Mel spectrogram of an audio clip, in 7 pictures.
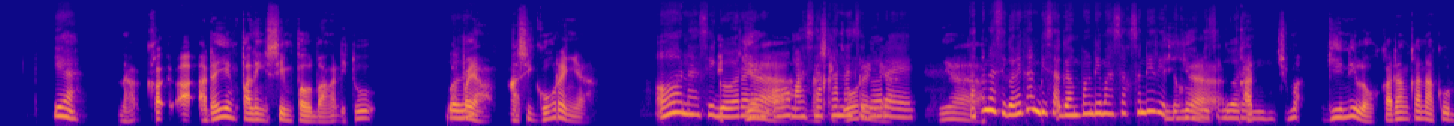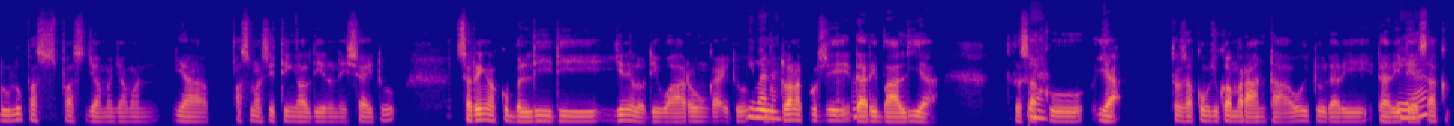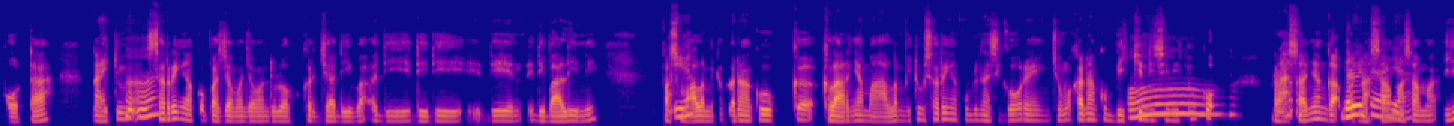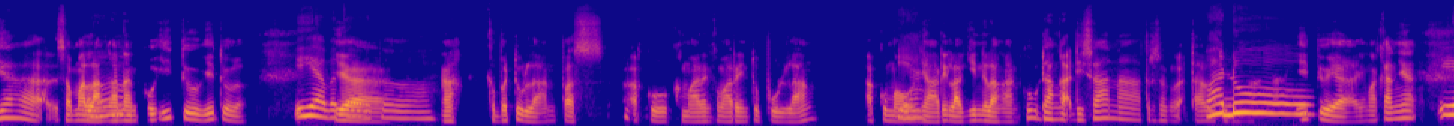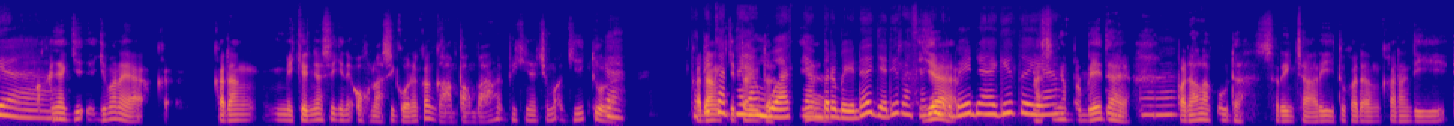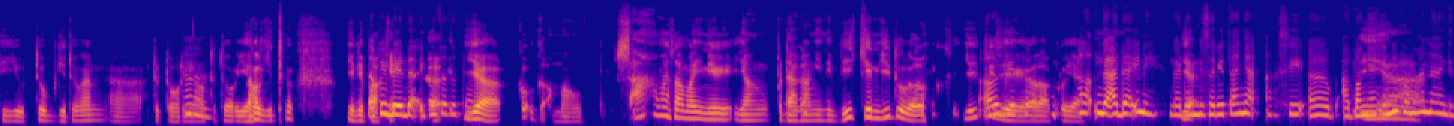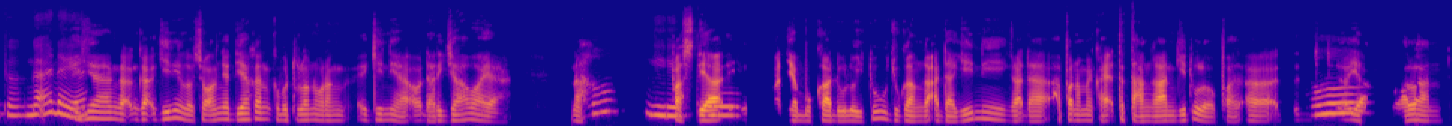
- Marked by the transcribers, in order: other background noise; tapping; laughing while speaking: "tutorial-tutorial gitu"; chuckle; other noise
- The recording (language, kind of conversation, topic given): Indonesian, unstructured, Makanan apa yang selalu kamu rindukan saat jauh dari rumah?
